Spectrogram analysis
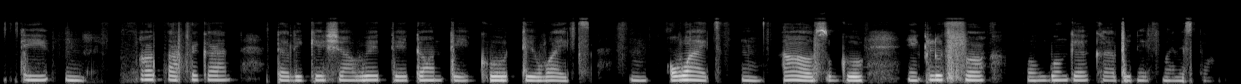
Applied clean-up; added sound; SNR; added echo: none; none; none; none.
